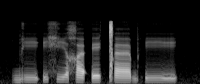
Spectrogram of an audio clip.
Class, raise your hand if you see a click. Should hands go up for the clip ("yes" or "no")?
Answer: yes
